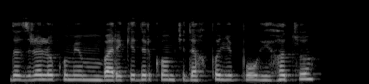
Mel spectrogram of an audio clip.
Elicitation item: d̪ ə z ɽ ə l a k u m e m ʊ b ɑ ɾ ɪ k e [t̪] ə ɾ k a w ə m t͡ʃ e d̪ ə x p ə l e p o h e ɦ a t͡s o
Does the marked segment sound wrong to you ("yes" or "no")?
yes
